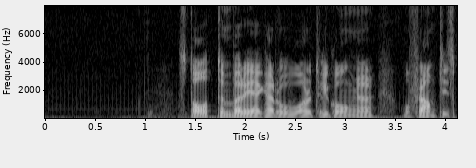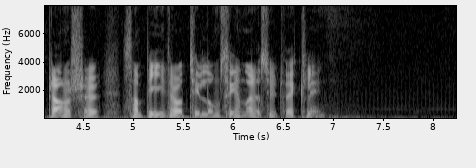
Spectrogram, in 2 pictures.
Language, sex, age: Swedish, male, 45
